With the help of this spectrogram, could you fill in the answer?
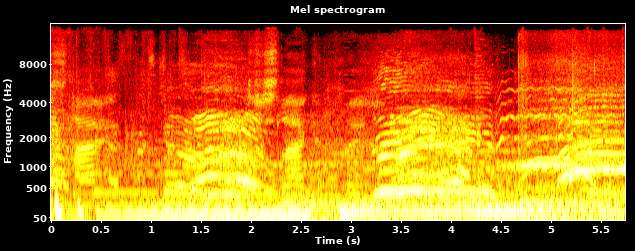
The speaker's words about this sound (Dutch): Plons. Ze hebben jou gewoon in de vijver gegooid. Ja, dat was traditie. Dan, eh, Daar zijn veel mensen in de vijver eh, gegooid.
